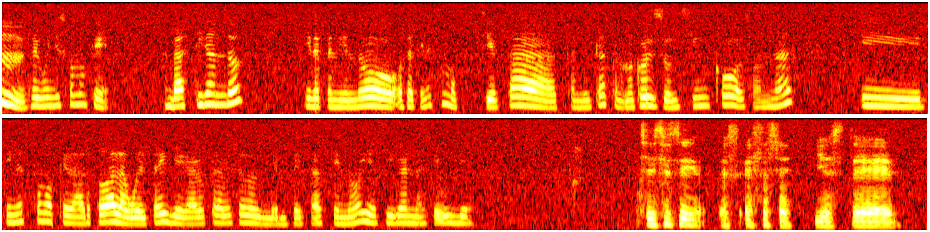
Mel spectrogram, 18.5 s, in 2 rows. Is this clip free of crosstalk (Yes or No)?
Yes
